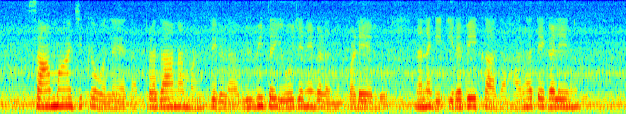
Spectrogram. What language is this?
Kannada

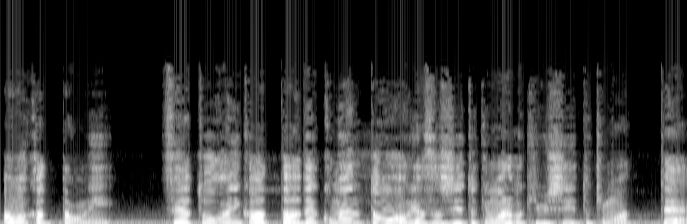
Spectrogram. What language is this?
Japanese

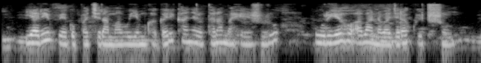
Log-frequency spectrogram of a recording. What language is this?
Kinyarwanda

